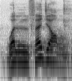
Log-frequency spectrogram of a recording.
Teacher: hukumnya RO di sini adalah harus dibaca tafkhim yaitu ro sukun yang jatuh setelah huruf yang berharakat fathah atau damah baik langsung atau disela-selai oleh huruf sukun karena waqaf tadi ya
